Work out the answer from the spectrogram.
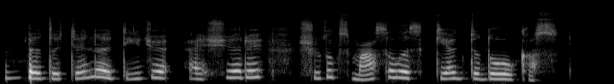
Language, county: Lithuanian, Tauragė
